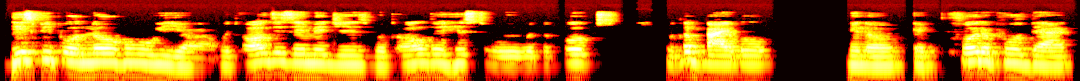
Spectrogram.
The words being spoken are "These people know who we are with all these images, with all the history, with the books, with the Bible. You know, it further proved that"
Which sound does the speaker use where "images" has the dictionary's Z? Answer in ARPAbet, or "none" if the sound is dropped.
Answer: Z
